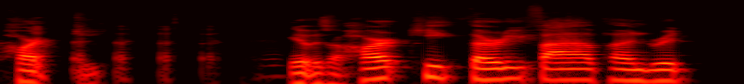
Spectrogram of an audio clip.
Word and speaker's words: Hartke: People pronounce it all kind of ways. That's the way I pronounce it, Hartke.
